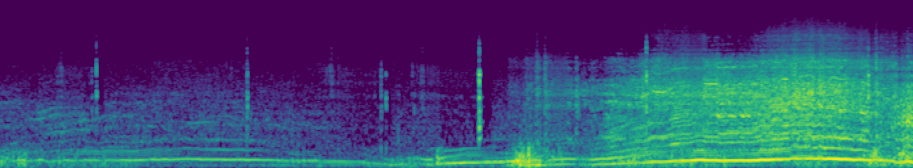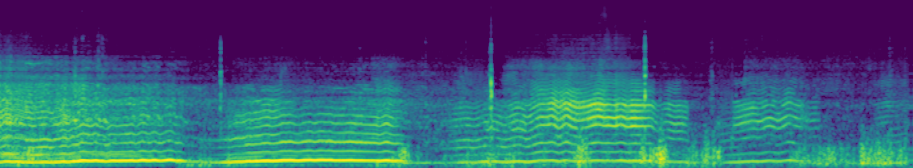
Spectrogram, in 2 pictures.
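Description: Rally car engine at full throttle on a gravel stage, its pitch climbing and falling again and again with gear changes and lifts off the throttle. It grows loud through the middle as the car passes close, cuts back sharply once, then pulls away again.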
